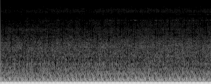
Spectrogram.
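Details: Ford Everest diesel started to check alternator charging after it failed: battery 12.4 V before, 14.3 V running. Smooth, deep idle with a constant beat, no whine, squeal or knock from the front. Normal idle.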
